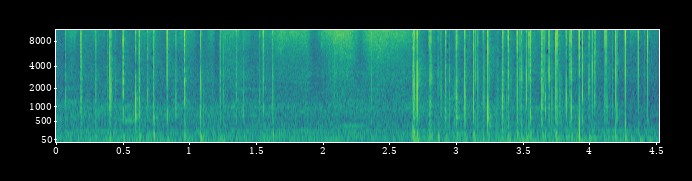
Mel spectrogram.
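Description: Long white acrylic nails tap fast on a small clear plastic hot/cold pack filled with white gel beads, lying on a towel. The result is a dense run of crisp, crackly plastic clicks with a low, soft thud underneath. The tapping eases to a quieter patter midway, then returns sharper and louder toward the end.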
